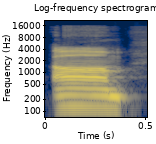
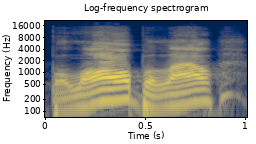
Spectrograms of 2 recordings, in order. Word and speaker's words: Belal: Belal, I wanted to ask you, like, do you prefer Belal or Belal?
